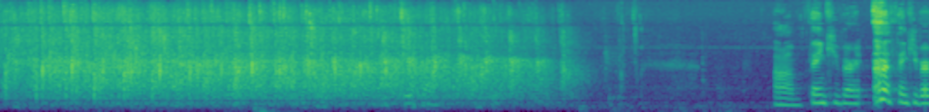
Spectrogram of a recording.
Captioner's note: applause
